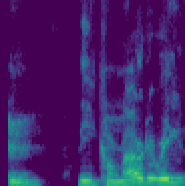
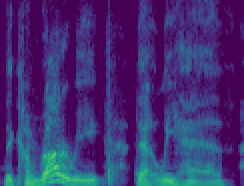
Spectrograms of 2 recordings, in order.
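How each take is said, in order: First: Camaraderie stumbled, syllables swallowed; fumbled word. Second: Camaraderie said clean, every syllable; careful retry. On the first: Thanking viewers, garbled camaraderie. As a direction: trip over camaraderie, mid-word. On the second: Thanking viewers, careful corrected camaraderie. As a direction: land camaraderie properly this time. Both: Real, not acted. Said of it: "can I get it out?".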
